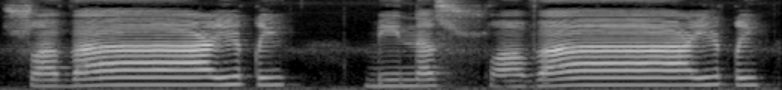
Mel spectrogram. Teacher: क़ाफ हरूफ मुस्तालिया में से है, मोटा अदा करिए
